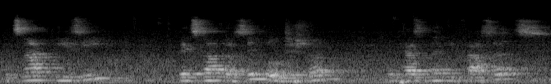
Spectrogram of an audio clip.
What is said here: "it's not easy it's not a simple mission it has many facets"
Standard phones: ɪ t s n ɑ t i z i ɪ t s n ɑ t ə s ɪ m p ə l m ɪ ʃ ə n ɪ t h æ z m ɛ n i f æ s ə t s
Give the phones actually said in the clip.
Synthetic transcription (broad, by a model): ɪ t s n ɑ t i z i ɪ t s n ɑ t ə s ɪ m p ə l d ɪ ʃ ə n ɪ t h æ z m ɛ n i f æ s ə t s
